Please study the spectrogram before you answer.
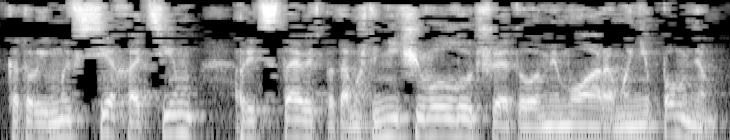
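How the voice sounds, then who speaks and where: A man's voice: lowish voice, moderate pace, a little mellow. A man interviewing a guest with long, winding, probing questions. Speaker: radio interviewer. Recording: roomy studio with faint hiss.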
